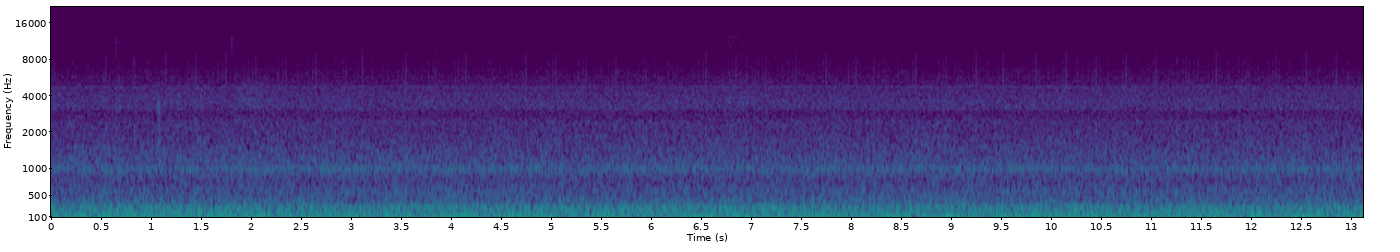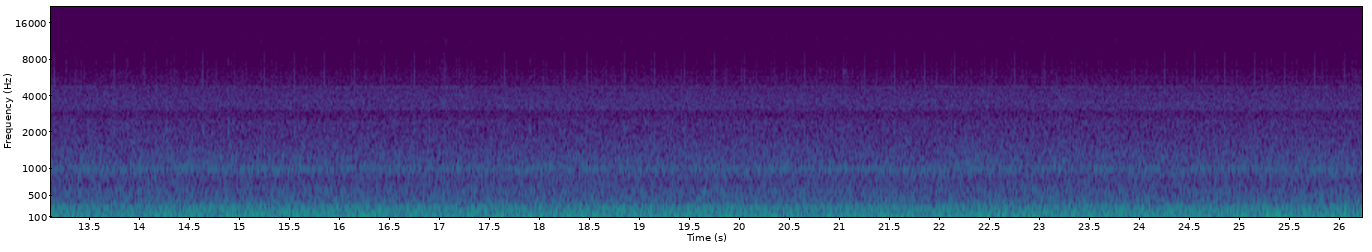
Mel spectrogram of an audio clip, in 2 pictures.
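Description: Steady low hum with background hiss and a faint steady high tone, unchanging throughout; no distinct handling sounds stand out.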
